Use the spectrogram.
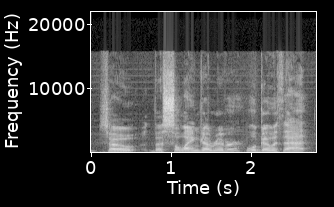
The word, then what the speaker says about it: Selenge: I'm going to get a little help here on pronouncing the name of this river. Selenge. So the Selenge River, we'll go with that.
